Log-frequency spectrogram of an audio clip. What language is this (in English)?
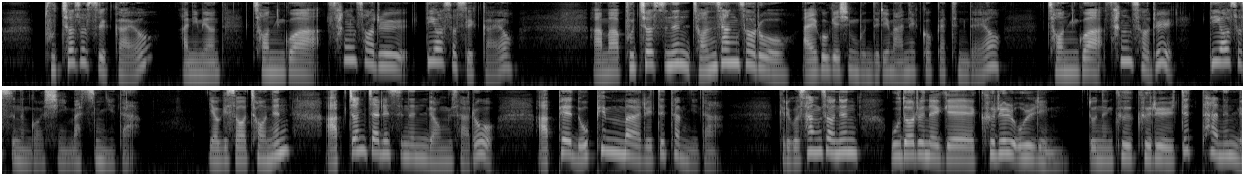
Korean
